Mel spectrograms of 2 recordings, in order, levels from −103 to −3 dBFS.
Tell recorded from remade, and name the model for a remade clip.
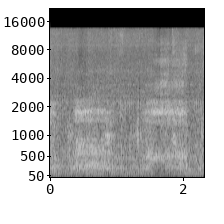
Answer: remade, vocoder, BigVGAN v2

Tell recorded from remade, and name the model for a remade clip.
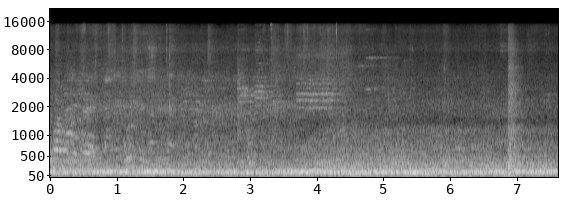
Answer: remade, vocoder, BigVGAN v2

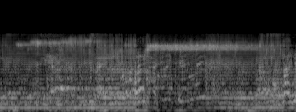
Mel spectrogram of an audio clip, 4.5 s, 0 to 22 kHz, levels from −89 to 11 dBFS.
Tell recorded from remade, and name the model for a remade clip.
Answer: remade, vocoder, BigVGAN v2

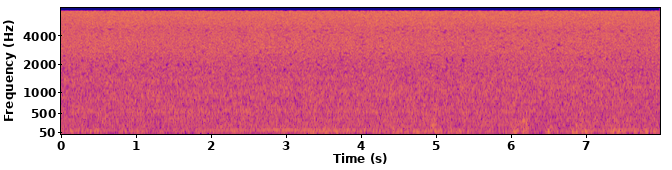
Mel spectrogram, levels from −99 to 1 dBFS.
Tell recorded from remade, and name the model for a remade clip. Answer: remade, vocoder, BigVGAN v2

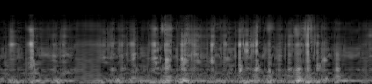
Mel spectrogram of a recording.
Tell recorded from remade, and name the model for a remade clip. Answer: remade, vocoder, BigVGAN v2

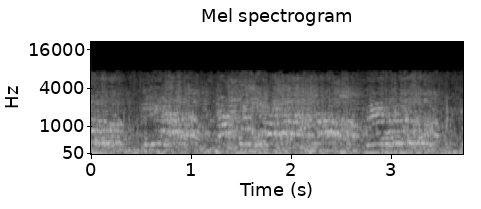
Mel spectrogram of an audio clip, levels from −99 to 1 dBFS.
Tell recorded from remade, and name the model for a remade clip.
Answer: remade, vocoder, BigVGAN v2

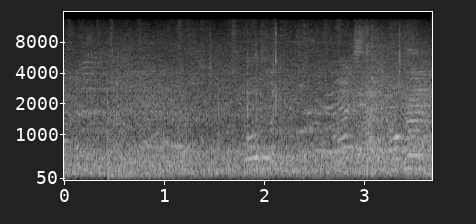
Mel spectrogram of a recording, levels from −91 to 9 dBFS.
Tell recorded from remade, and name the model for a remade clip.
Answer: recorded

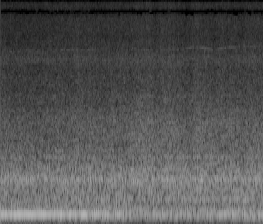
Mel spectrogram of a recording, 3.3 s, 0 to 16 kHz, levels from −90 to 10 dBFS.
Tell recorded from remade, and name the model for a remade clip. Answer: recorded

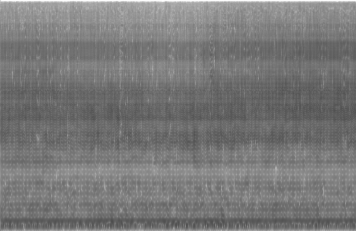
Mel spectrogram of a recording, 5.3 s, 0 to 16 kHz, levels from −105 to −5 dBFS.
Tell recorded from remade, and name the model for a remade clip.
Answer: remade, vocoder, BigVGAN v2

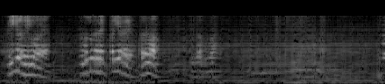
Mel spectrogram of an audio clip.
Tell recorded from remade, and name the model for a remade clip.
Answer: remade, vocoder, BigVGAN v2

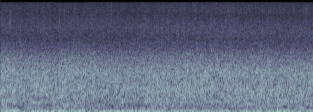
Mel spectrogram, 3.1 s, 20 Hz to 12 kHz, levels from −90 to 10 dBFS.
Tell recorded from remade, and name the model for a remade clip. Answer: recorded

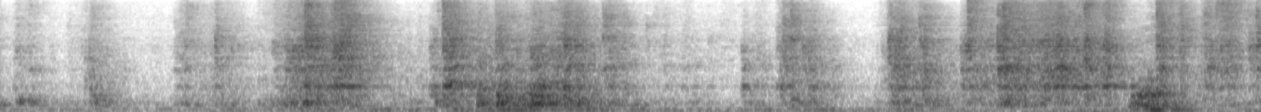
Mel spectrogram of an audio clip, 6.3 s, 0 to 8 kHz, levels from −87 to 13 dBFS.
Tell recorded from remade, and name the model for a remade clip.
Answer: remade, vocoder, BigVGAN v2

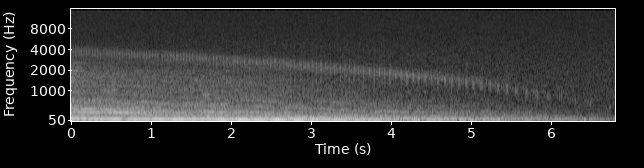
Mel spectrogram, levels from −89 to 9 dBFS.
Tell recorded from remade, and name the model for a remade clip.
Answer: recorded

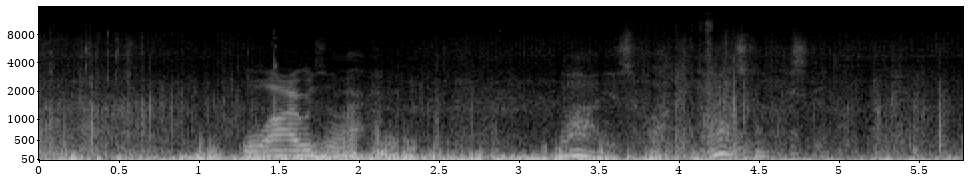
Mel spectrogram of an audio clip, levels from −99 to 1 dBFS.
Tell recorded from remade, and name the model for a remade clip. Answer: remade, vocoder, BigVGAN v2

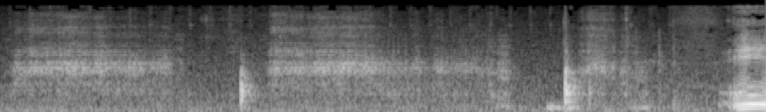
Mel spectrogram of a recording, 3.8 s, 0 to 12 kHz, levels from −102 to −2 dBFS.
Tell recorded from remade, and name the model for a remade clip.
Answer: recorded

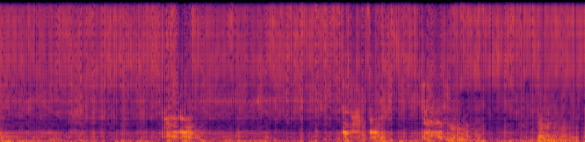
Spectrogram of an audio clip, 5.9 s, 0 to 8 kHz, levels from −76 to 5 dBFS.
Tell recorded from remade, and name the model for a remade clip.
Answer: remade, vocoder, BigVGAN v2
